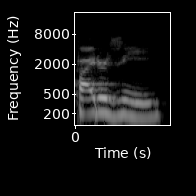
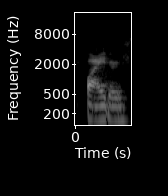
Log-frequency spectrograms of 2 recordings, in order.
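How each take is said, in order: First: The name ends with a separate letter Z. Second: The name ends in a plain s sound. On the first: The speaker calls it wrong. "not Fighter Z" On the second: The speaker calls it right. "it is called Dragon Ball Fighters"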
